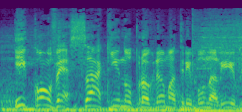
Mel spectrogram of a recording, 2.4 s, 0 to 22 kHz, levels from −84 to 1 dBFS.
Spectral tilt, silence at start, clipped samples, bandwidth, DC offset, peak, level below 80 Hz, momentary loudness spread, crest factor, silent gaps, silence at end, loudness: -4 dB/octave; 0 s; under 0.1%; 16.5 kHz; under 0.1%; 0 dBFS; -18 dBFS; 2 LU; 10 dB; none; 0 s; -11 LUFS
